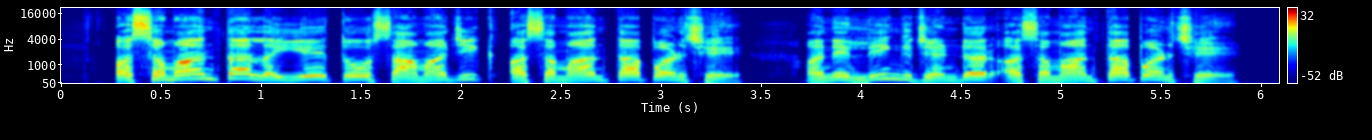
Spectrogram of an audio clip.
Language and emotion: Gujarati, neutral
